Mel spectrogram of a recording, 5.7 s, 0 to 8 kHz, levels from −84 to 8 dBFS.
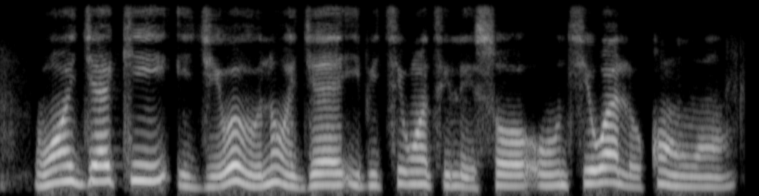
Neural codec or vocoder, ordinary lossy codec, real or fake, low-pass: codec, 16 kHz in and 24 kHz out, 1 kbps, XY-Tokenizer; none; fake; 7.2 kHz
